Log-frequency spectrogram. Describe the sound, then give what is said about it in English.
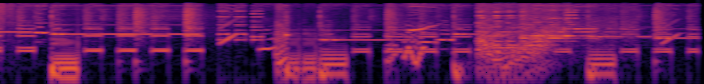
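Game audio from Kirby Nightmare in Dream Land on the Game Boy Advance: bright, busy chiptune music mixed with blips and several quick rising pitch sweeps, loud and continuous with short gaps. “Well, let me tell you what I'm actually playing here. I am playing sound from Kirby Nightmare and Dreamland from the GBA.”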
